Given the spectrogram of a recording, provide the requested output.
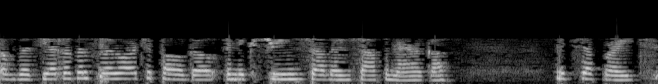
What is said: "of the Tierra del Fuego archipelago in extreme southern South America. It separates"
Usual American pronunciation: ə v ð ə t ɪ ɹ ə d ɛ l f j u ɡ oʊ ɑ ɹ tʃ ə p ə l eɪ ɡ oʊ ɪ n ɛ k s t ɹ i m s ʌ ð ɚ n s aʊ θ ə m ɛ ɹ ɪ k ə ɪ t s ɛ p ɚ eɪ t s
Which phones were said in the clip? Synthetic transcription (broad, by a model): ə v ð ə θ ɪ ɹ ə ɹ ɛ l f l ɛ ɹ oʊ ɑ ɹ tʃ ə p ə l ɡ oʊ ɪ n ɛ k s t ɹ i m s ʌ ð ɚ n s aʊ θ ə m ɛ ɹ ɪ k ə ɪ t s ɛ p ɚ eɪ t s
